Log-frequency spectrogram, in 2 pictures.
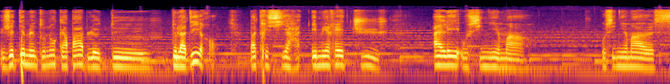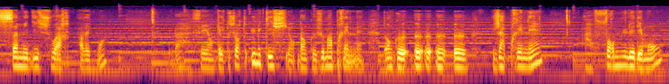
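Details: Adult French-speaking man who has stuttered since childhood, had several months of therapy as an adult, and still stutters occasionally; stuttering.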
